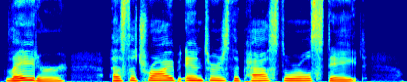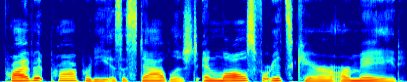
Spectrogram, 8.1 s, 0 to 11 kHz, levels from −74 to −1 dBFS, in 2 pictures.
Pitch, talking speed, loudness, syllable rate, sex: 240 Hz, 140 wpm, -17 LUFS, 4.7 syllables/s, female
